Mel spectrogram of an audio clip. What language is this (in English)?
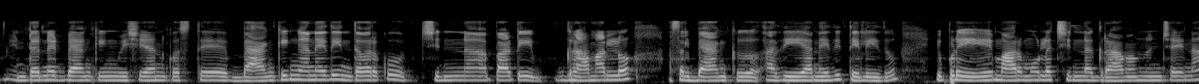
Telugu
